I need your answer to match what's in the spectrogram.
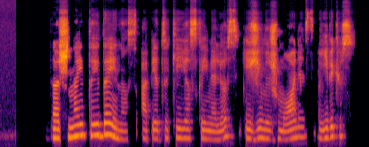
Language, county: Lithuanian, Utena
